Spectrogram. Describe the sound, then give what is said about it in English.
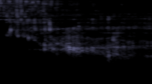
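Liquid pours steadily into a glass for about two seconds, a continuous splashing trickle with a shifting tone, quiet, with no voices. “All right, I'm not going to pour the whole thing because knowing me, I will fucking spill this everywhere.”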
